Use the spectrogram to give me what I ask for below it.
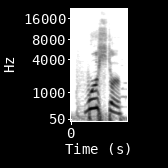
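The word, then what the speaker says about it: Worcester: You ignore like 70% of the letters. Pronounce it this way." And I'm like, "Worster.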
